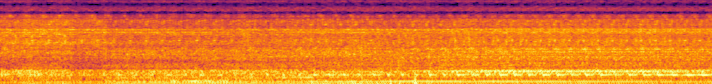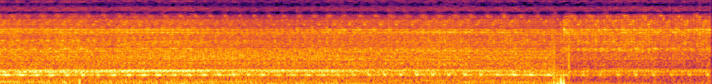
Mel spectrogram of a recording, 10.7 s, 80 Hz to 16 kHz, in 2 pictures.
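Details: 2011 BMW 325i, N53B30 petrol engine at idle, new coils, plugs, oil and air filter, cylinder 6 misfire the day before: steady pulse, then a click or pop, possibly an air valve, as rough idle begins, lasting a few minutes.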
